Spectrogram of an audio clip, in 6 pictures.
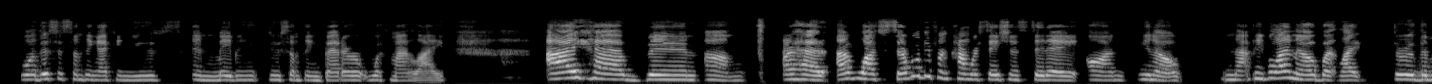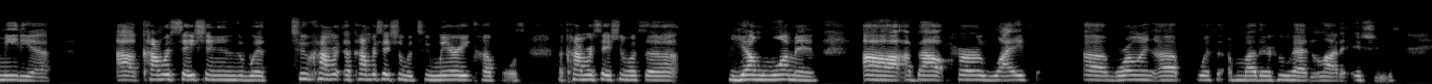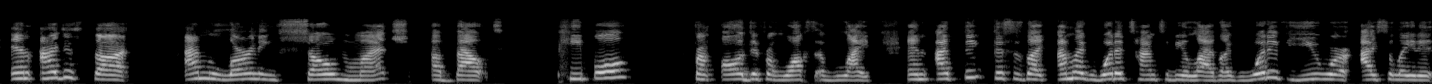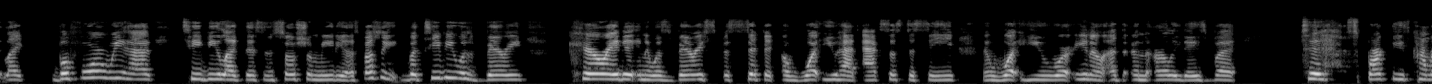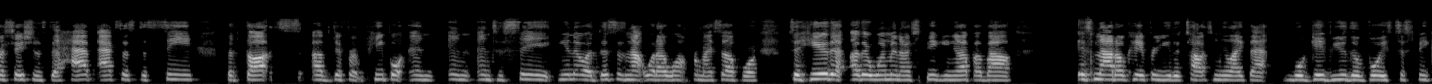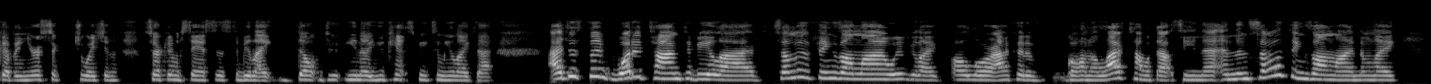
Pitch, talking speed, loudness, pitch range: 215 Hz, 185 wpm, -23 LUFS, 205-235 Hz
